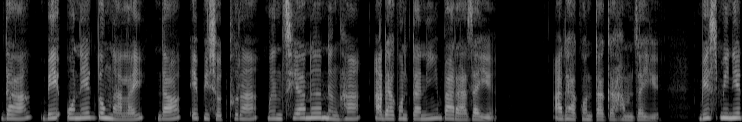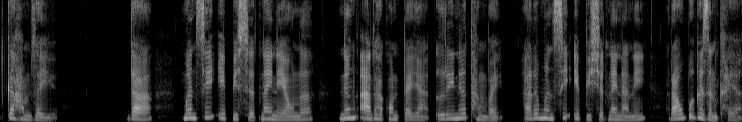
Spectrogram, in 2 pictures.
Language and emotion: Bodo, neutral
